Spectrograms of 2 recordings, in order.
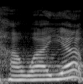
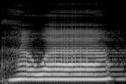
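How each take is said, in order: First: The word ends with an added 'ya' syllable. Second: The word ends on a plain 'wa' sound. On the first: The speaker calls it wrong. "Jadi bukan hawaya" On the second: The speaker calls it right.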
